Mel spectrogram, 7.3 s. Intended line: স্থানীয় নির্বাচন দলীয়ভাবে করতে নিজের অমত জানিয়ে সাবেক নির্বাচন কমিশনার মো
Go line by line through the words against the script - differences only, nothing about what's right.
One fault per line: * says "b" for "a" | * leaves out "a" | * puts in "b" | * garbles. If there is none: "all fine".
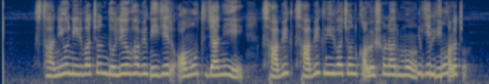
* leaves out "করতে"
* puts in "সাবেক"
* garbles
